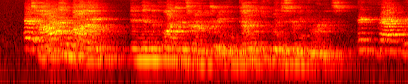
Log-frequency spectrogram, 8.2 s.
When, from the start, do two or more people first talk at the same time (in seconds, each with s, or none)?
0.7 s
